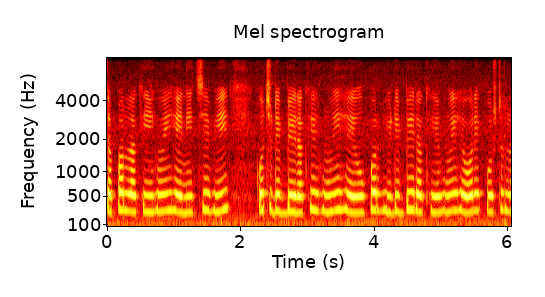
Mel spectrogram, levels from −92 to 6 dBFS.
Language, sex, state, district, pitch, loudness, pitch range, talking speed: Hindi, female, Odisha, Khordha, 265 Hz, -16 LUFS, 255-280 Hz, 210 wpm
